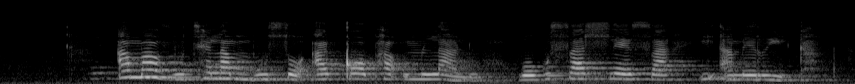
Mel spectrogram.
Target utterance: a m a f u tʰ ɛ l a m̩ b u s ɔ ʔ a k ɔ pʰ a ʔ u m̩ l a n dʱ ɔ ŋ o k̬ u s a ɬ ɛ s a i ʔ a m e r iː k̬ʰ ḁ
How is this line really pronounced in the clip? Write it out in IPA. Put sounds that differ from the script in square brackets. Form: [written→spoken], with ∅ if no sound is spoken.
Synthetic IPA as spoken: a m a [f→v] u tʰ ɛ l a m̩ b u s ɔ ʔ a [k→ǃ] ɔ pʰ a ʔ u m̩ l a n dʱ ɔ ŋ o k̬ u s a ɬ ɛ s a i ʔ a m e r iː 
